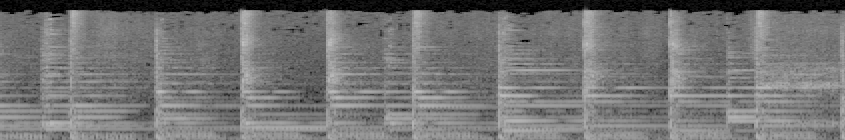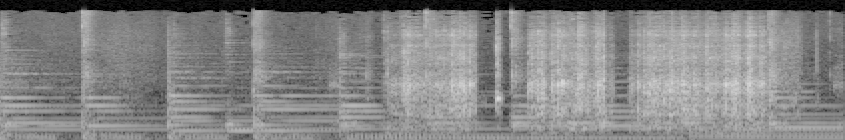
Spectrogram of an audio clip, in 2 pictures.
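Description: A home sewing machine stitches blue floral triangles onto a quilt block, whirring in short rhythmic bursts of about a dozen runs before settling into one longer continuous stretch, close and clear.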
